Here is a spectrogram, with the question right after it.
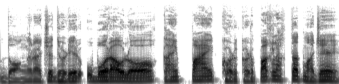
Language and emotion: Goan Konkani, fearful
